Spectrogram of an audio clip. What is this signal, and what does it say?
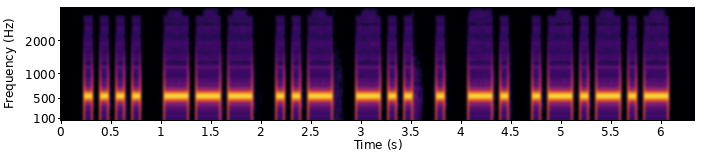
Morse code, heard as a keyed tone, about 15 wpm, 550 Hz. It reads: HOUDEN.
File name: Files Web tls / Morse on9fv / morse15kps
